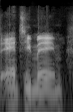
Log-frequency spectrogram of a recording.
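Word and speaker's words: Auntie Mame: It is pronounced anti-mame.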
